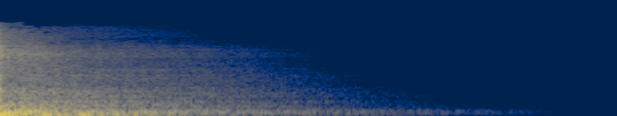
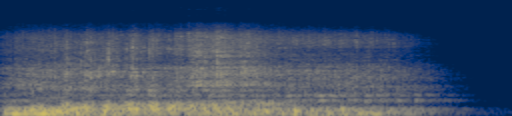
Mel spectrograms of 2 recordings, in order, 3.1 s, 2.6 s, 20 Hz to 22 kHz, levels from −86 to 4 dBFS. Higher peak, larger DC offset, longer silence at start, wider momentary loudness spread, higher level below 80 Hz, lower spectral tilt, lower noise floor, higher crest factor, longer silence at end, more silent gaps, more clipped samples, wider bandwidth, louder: first, -2 dBFS vs -10 dBFS; neither; about the same, 0 s vs 0 s; first, 24 LU vs 12 LU; about the same, -28 dBFS vs -32 dBFS; about the same, -5.5 dB/octave vs -5.5 dB/octave; first, -81 dBFS vs -46 dBFS; first, 22 dB vs 14 dB; first, 1.95 s vs 0.35 s; neither; neither; about the same, 11 kHz vs 10 kHz; about the same, -24 LUFS vs -24 LUFS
